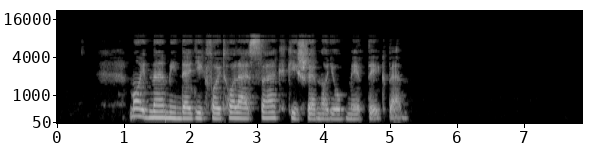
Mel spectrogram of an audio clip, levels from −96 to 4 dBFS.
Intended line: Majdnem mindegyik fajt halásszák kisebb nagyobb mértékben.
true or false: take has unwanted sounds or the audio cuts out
false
